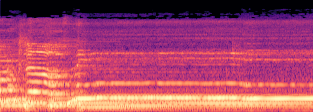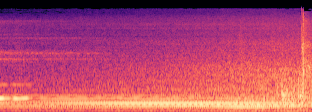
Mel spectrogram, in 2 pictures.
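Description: A woman's voice holds the song's final sung note for about two and a half seconds over a last strummed acoustic guitar chord. The chord rings on and slowly fades after the voice stops.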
